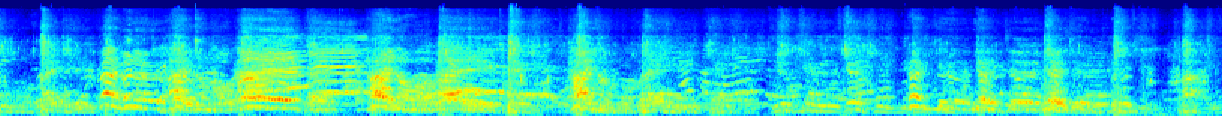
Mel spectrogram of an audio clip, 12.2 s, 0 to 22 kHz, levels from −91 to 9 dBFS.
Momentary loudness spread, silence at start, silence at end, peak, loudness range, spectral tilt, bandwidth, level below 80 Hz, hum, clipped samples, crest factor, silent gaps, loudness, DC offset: 14 LU; 0 s; 0 s; -6 dBFS; 9 LU; -3.5 dB/octave; 18 kHz; -58 dBFS; none; under 0.1%; 18 dB; none; -25 LUFS; under 0.1%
